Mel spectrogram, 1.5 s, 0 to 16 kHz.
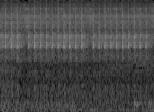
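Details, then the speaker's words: Denon 2930 DVD/DVD-A/SACD player, disc spinning: fast even ticking about thirteen per second over thin whir as laser pickup keeps hunting for a track without reading; faulty laser pickup suspected, adjusting screws didn't help. "Can you hear that? That's the laser pickup attempting to uh to find a track."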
